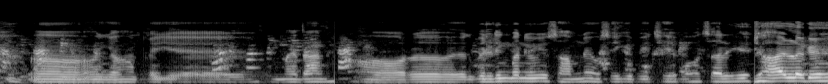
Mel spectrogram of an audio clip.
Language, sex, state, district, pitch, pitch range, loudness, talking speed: Hindi, male, Bihar, Araria, 125 Hz, 120-145 Hz, -20 LUFS, 160 wpm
